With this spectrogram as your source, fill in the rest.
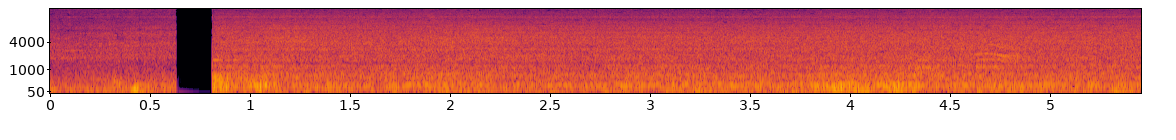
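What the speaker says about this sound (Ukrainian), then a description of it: "Гарне море." Sea waves and surf break along the Black Sea shore at Odesa, a continuous loud wash of water with wind noise, briefly cut out by a short dropout near the start.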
